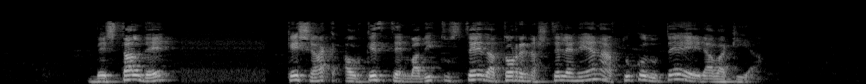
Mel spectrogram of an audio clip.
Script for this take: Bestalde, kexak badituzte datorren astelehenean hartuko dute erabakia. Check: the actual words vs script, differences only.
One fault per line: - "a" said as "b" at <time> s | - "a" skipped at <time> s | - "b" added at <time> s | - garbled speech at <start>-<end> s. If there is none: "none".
- "aurkezten" added at 3.5 s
